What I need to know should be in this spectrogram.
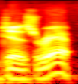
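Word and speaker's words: Deshret: And in the lower kingdom, it talks about Desireette and and it's all consonants. There's no vowels in there. It's DSRT, but it would have been pronounced something along the lines of Desireette.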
